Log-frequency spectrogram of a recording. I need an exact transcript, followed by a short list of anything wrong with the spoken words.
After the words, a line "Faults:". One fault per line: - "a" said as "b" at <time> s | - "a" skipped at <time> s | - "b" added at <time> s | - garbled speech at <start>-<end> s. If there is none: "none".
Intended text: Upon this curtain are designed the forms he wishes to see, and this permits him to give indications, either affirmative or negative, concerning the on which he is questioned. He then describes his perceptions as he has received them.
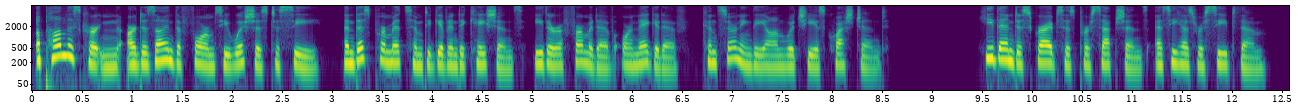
Upon this curtain are designed the forms he wishes to see, and this permits him to give indications, either affirmative or negative, concerning the on which he is questioned. He then describes his perceptions as he has received them.
Faults:
none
